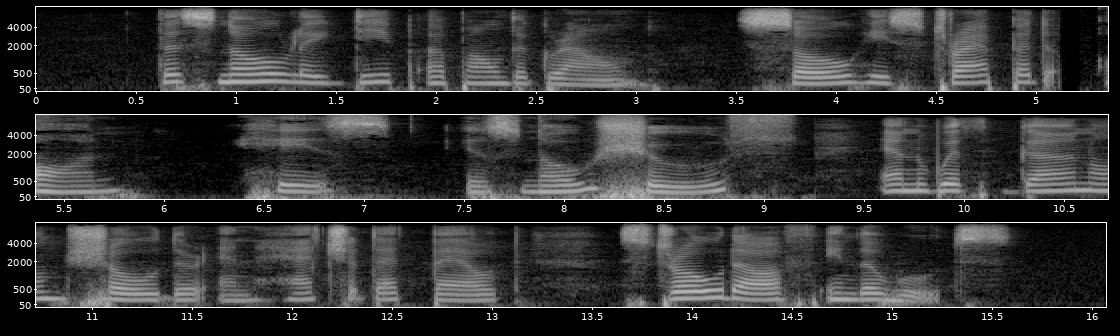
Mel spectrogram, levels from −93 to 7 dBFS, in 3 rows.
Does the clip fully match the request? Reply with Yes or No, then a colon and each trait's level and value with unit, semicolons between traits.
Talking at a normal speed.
No: slow, 105 wpm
